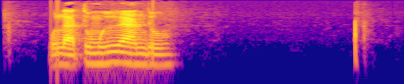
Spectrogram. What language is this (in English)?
Kom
